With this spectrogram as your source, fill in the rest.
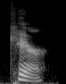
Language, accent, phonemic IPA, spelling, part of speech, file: English, US, /kɛɚ/, care, noun / verb, En-us-care.ogg
- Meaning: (noun) 1. Close attention; concern; responsibility 2. Worry 3. Maintenance, upkeep 4. The treatment of those in need (especially as a profession) 5. The state of being cared for by others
